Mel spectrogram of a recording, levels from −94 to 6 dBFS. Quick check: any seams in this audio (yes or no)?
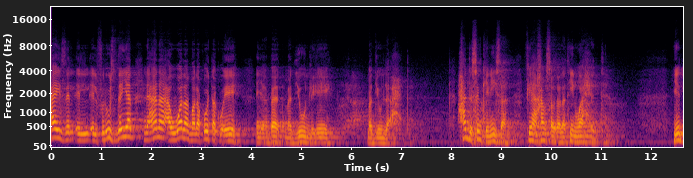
yes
